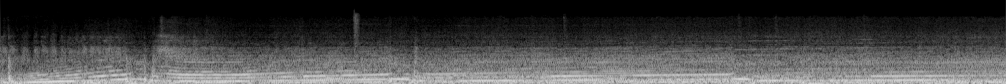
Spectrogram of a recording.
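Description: Ford Fiesta ST's turbocharged 1.6-litre four-cylinder accelerating hard through the gears on a drag-strip pass, heard from inside the cabin. Engine pitch climbs in each gear and drops at three upshifts, the first about a second and a half in and the others roughly every three seconds after.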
